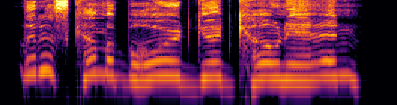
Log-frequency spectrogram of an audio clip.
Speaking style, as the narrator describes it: whined a red-sashed Zamorian, glancing fearfully over his shoulder

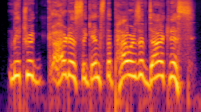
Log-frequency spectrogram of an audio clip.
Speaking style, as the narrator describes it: he gasped

